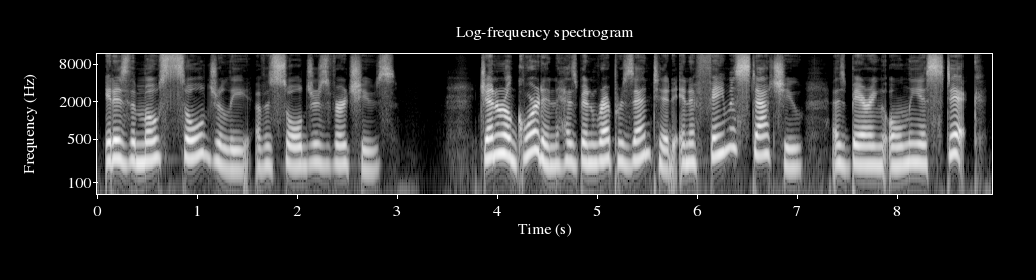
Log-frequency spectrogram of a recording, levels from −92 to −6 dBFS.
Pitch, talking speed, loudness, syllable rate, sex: 220 Hz, 155 wpm, -19 LUFS, 4.8 syllables/s, female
